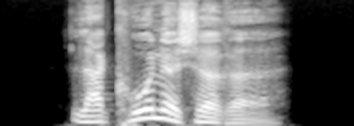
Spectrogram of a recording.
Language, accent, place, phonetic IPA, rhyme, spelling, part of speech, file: German, Germany, Berlin, [ˌlaˈkoːnɪʃəʁə], -oːnɪʃəʁə, lakonischere, adjective, De-lakonischere.ogg
- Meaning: inflection of lakonisch: 1. strong/mixed nominative/accusative feminine singular comparative degree 2. strong nominative/accusative plural comparative degree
